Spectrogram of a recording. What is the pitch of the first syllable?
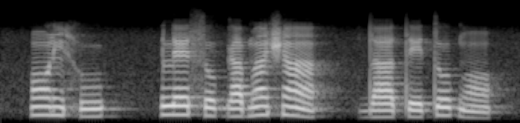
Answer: high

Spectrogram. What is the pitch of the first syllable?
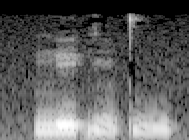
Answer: high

